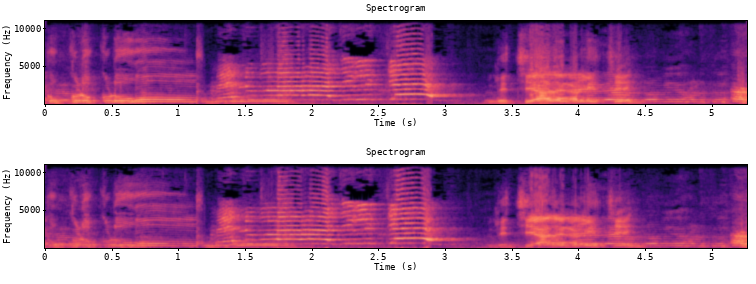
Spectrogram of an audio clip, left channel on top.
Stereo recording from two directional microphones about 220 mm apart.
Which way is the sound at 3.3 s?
5° right (ahead or behind).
